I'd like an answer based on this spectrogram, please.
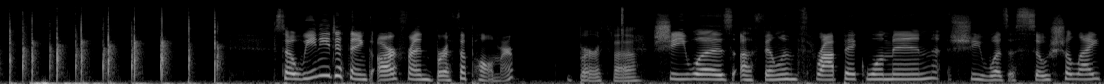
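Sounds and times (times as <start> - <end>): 
audience hand claps: 0.0 - 2.4
speech: 2.8 - 5.2, 5.8 - 11.0.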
